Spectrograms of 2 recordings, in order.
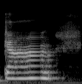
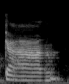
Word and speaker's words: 間: But this character, normally we will see is 中間的間, it will pronounce the first tone, gan. And also, yes, the gan also have two pronunciations. The other one is three tone, is gan.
